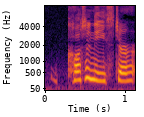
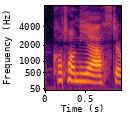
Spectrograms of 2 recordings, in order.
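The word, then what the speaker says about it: Cotoneaster: this planting I've used a fantastic coton Easter or coton Aster whichever way you pronounce it D Coral Bells and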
